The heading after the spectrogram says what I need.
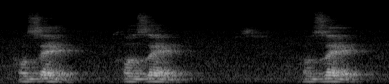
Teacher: Y tenemos entonces que la que pronuncian sería la sibilante alveolar sonora.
